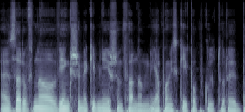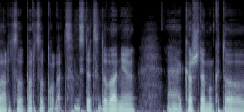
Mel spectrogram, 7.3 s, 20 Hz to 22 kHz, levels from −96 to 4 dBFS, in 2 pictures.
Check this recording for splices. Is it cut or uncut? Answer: cut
